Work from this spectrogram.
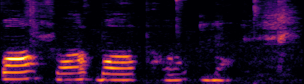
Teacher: দেখেন প ফ ব এগুলো ব্যবহার করার সময় আপনার মেডি ঠোট দুই পাশে দুই ঠোটটা লাগছে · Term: উষ্টধ্বনি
